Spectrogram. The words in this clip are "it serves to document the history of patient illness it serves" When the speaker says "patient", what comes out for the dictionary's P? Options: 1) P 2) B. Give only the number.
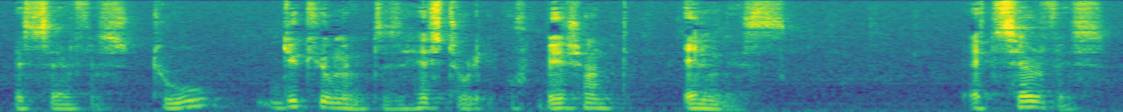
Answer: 2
